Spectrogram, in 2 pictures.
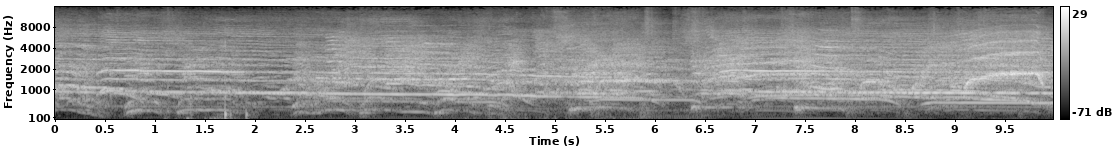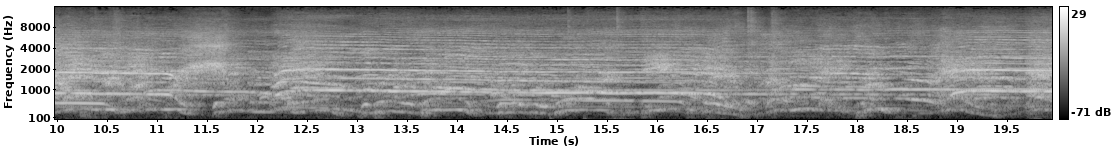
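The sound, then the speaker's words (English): A large crowd at a wrestling event roars and cheers continuously and loudly during a wrestler's entrance, with whoops and high-pitched shouts rising out of the dense wall of voices throughout. “Crowd is so loud, I didn't get to hear him say what his name actually was.”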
